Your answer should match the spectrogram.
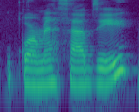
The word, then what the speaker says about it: ghormeh sabzi: People will say gourmet sabzi. It's spelled G-H-O-R-M-E-H S-A-B-Z-I.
